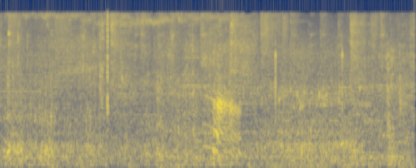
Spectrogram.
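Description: Amusement-park roller coaster train running along its track: a steady, loud rumble, with a brief voice about two seconds in.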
